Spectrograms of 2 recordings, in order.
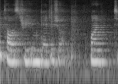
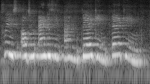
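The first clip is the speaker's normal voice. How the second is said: loud, higher desperate troll plea; begging troll; 4 semitones higher, 5 dB louder than usual. Acted. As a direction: beg Thor loudly for mercy. Dropped troll pleads with Thor.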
